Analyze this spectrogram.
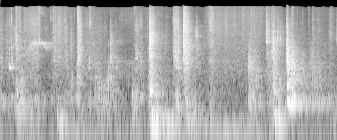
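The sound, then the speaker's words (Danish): Metallic clanks and rattles of a cage door, with scraping and shuffling between them as a zoo keeper climbs out of a cockatoo cage at Munkholm Zoo; several sharp knocks, no talking. “Og så kravler han ud af buret igen.”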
